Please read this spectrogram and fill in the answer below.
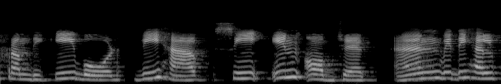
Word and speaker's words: cin: Cout is pronounced as cout, cin is pronounced as cin.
